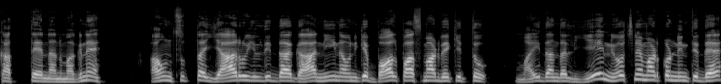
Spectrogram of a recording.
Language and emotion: Kannada, angry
